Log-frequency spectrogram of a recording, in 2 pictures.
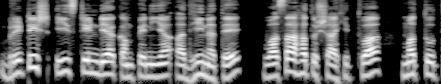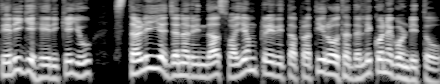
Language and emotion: Kannada, neutral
